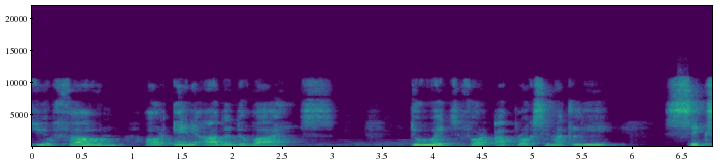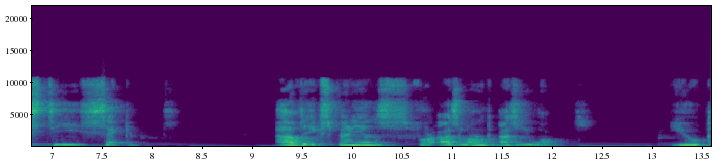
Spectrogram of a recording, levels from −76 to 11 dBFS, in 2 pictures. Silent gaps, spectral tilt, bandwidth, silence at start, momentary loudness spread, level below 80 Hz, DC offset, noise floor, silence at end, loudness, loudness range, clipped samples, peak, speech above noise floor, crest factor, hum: none; -4 dB/octave; 11.5 kHz; 0 s; 13 LU; -76 dBFS; under 0.1%; -61 dBFS; 0 s; -21 LUFS; 3 LU; under 0.1%; -2 dBFS; 40 dB; 22 dB; none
